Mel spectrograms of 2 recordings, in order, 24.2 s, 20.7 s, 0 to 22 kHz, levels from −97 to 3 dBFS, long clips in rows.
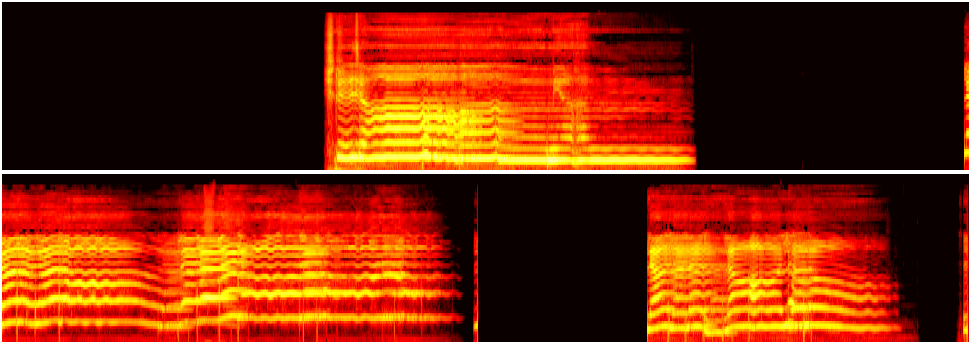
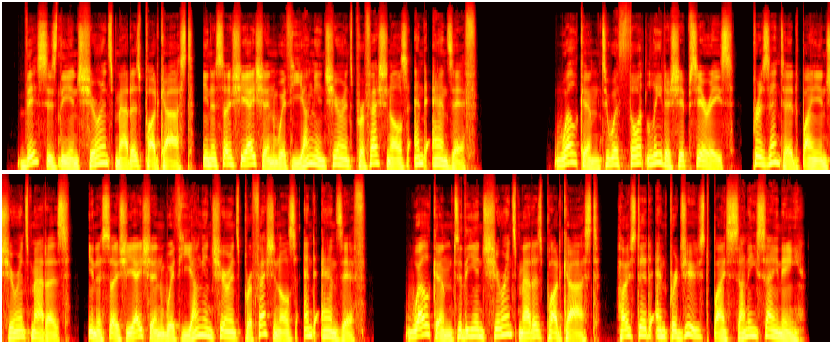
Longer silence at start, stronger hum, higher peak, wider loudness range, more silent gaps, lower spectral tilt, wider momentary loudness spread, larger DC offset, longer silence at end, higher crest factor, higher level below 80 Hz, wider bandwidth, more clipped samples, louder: first, 4.05 s vs 0.2 s; neither; about the same, 0 dBFS vs -2 dBFS; first, 12 LU vs 2 LU; first, 8.67-12.02 s, 17.87-17.97 s, 18.03-20.15 s, 23.56-24.01 s vs 6.00-6.07 s, 6.34-6.41 s, 6.48-6.54 s, 6.64-6.75 s, 15.07-15.18 s, 15.24-15.29 s; second, -2.5 dB/octave vs -5 dB/octave; first, 14 LU vs 4 LU; neither; second, 0 s vs 0.35 s; first, 18 dB vs 10 dB; second, -54 dBFS vs -36 dBFS; second, 16.5 kHz vs over 20 kHz; neither; about the same, -15 LUFS vs -14 LUFS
